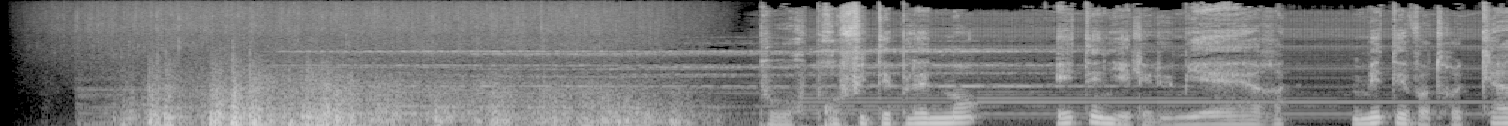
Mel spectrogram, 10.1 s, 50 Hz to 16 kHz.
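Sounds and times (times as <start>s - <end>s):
steady rain: 0.1s - 4.8s
rolling thunder: 0.6s - 4.8s.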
